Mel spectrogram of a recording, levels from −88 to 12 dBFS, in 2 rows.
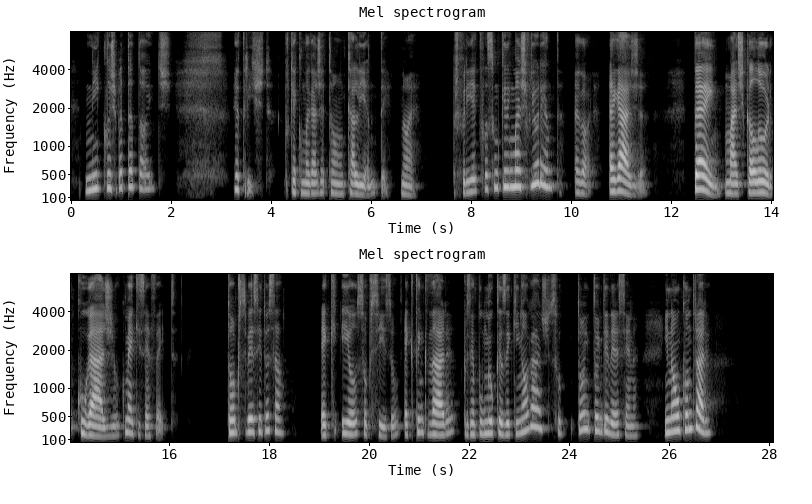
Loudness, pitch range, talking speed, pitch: -23 LUFS, 185-275 Hz, 145 wpm, 220 Hz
